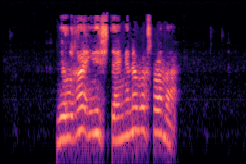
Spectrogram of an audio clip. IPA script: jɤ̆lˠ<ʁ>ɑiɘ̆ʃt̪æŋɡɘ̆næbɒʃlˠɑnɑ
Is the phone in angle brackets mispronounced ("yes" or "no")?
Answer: no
